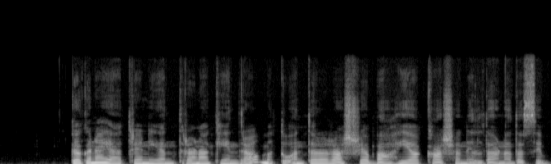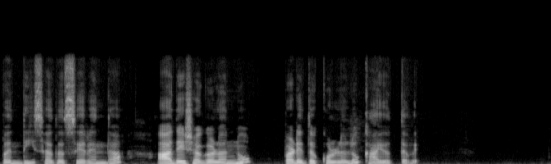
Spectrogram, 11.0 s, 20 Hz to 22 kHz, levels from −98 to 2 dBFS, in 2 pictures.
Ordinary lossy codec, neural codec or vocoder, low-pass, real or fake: none; none; 14.4 kHz; real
